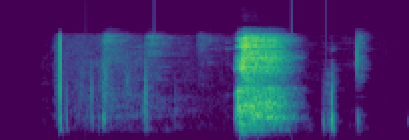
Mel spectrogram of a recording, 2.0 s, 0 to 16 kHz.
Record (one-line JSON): {"cough_length": "2.0 s", "cough_amplitude": 31758, "cough_signal_mean_std_ratio": 0.3, "survey_phase": "beta (2021-08-13 to 2022-03-07)", "age": "18-44", "gender": "Male", "wearing_mask": "No", "symptom_change_to_sense_of_smell_or_taste": true, "symptom_loss_of_taste": true, "symptom_onset": "3 days", "smoker_status": "Never smoked", "respiratory_condition_asthma": false, "respiratory_condition_other": false, "recruitment_source": "Test and Trace", "submission_delay": "2 days", "covid_test_result": "Positive", "covid_test_method": "RT-qPCR", "covid_ct_value": 18.4, "covid_ct_gene": "ORF1ab gene"}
